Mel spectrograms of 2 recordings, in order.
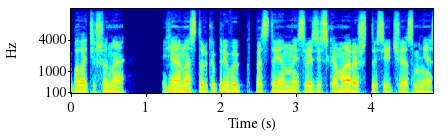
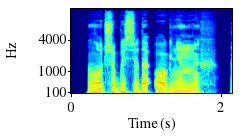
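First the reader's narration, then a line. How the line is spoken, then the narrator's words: Grumbled. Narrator (Russian): проворчала эрга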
